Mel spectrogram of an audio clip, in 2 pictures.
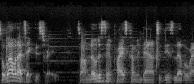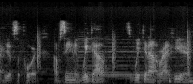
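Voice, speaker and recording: Backed by music, a man with a Southern US accent and fairly low pitch talks fairly quickly with lively intonation and big swings in loudness. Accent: Florida, Southern US. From Florida.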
